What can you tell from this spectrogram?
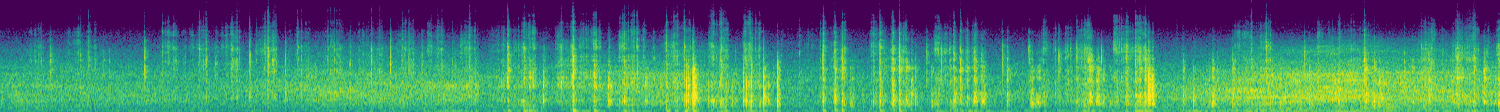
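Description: Hook knife and straight carving knife shaving dried olivewood: many short, crisp scraping cuts, sparse at first and denser and louder from about ten seconds in. These are the final shaping cuts on the seasoned spoon.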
